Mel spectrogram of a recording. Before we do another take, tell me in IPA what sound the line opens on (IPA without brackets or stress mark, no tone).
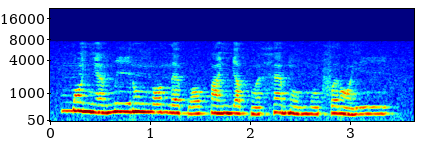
m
